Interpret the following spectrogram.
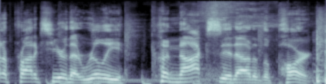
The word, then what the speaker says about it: Cnoc: It is Cnoc. It is not Cnoc. It is not Knock. It is Cnoc. And that's how it's pronounced.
